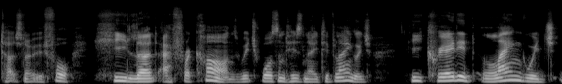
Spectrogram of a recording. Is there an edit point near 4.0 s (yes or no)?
yes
